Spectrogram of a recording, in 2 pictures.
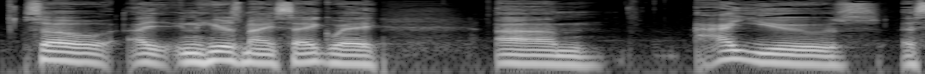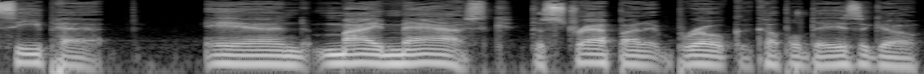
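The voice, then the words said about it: Slightly hoarse, rough voice. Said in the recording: “My voice, I don't know if you can tell, I'm like a little hoarse right now ... my throat is like all tore up today”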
